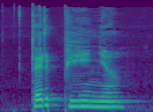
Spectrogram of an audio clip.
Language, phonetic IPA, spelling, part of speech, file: Ukrainian, [terˈpʲinʲːɐ], терпіння, noun, Uk-терпіння.ogg
- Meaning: 1. verbal noun of терпі́ти (terpíty) 2. patience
